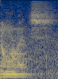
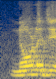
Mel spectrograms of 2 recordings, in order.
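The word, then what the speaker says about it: knowledge: ആദ്യം നോളജ് എന്നാണ് നമ്മൾ പലപ്പോഴും വായിക്കാറുള്ളത്. അതിൻ്റെ ഉച്ചാരണം നോളിജ് എന്നാണ്.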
